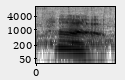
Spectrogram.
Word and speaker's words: hair: This would be typically pronounced as hair, as a diphthong, air, as the diphthong, air. But in this case, you get air. It's like an air sound, a long air sound.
